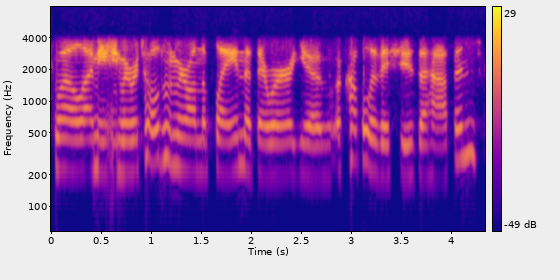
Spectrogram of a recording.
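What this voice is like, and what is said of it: American accent. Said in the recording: “I can sense a bit of an accent. ... I'm from the States.”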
